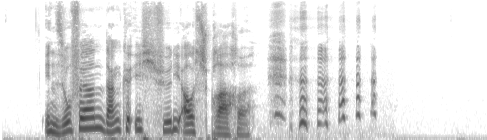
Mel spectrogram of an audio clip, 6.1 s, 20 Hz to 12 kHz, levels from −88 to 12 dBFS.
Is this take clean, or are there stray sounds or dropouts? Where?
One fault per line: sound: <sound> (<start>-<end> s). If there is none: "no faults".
sound: laugh (3.3-4.7 s)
